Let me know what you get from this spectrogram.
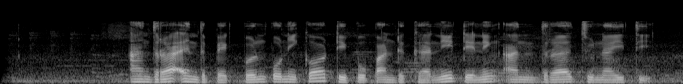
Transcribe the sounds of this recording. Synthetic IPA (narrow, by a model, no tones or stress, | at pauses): ʔand̪ɾaʔɛnd̪əb̥ɛk̚b̥ɔ̤npunikɔd̪̥i̤b̥upaɳɖəɡ̥a̤nid̪̥e̤nɪŋa̰nd̪ɾḁd͡ʒ̥unaid̪̥i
